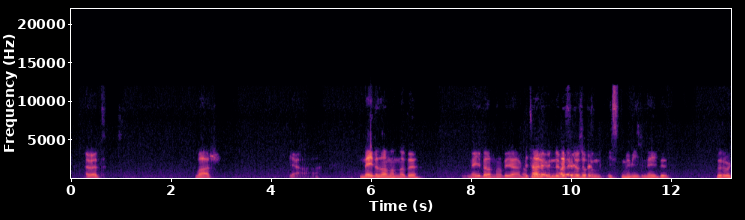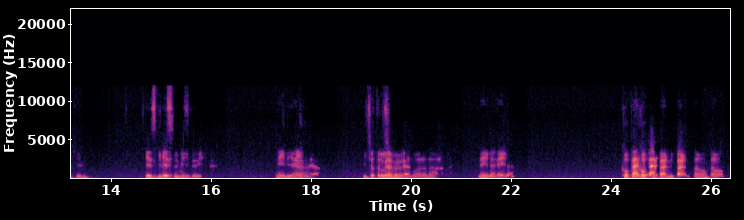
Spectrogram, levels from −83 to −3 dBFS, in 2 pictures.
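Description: Echo leak shows up from 9.02 to 10.6 s, again briefly at 11.32 s, then at 15.01–16.05, 17.65–18.2, 19.41–20.82, 21.69–22.09 and 24.55–26.27 s. A delayed copy of the speech trails behind, about 494 ms late in the first two and about 334 ms late afterwards. It's mostly as loud as the speech itself, and near the end even a bit louder, though the 11.32 s scrap is faint. It's likely a far-end loudspeaker leaking into the microphone past the echo canceller.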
